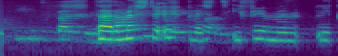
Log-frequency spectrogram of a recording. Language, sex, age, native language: Icelandic, female, 11, Icelandic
